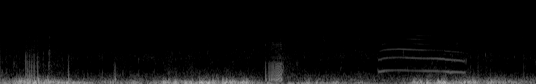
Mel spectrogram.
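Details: Feral cat on a cat island giving a single drawn-out meow, clear and slightly falling in pitch, under a second long near the end, over steady low wind rumble and outdoor noise; recorded with a GoPro HERO8.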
